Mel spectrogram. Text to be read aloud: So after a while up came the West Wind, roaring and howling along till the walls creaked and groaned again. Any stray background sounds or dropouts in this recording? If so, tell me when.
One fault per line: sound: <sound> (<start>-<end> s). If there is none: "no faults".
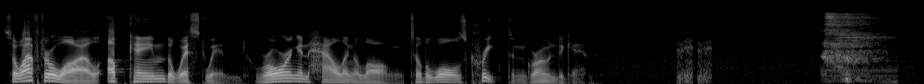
sound: laugh (6.8-7.1 s)
sound: sigh (8.2-9.0 s)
